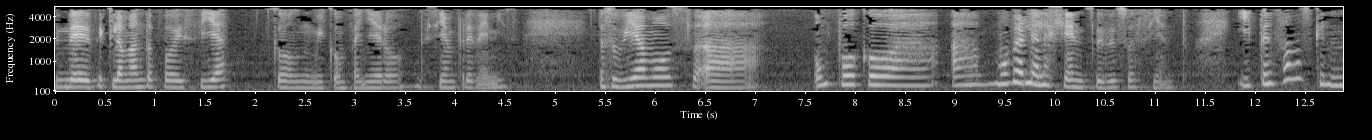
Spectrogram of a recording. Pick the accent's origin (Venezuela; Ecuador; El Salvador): Ecuador; Los ecuatorianos somos muy luchadores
